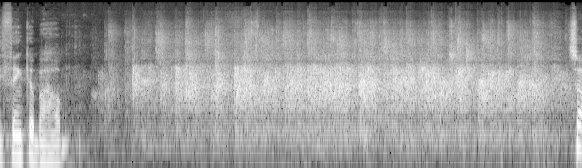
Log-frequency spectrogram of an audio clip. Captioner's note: audience applauding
